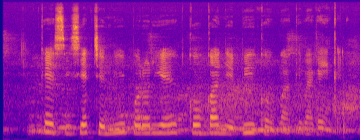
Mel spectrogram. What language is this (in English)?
Kalenjin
